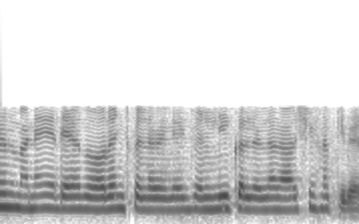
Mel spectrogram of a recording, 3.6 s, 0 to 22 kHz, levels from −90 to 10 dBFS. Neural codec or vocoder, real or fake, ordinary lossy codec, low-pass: codec, 16 kHz, 1 kbps, X-Codec, HuBERT features, trained on general audio; fake; none; 3.6 kHz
